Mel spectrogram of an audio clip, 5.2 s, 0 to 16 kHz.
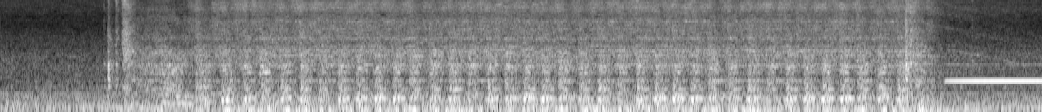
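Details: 2002 Jeep Grand Cherokee 4.7 that suddenly quit: starter cranks steadily at about three and a half turns per second for four seconds and never catches; RPM gauge dead, no codes readable; failed PCM confirmed.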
